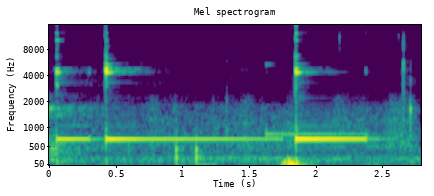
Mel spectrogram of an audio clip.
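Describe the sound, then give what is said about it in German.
Two bright, plucked metallic notes from a kalimba, a small wooden box with plucked metal tines, ring out about a second and a half apart, each sustaining and slowly fading, a widely known notification tone played by a man. The tones are clear, with no voices. “dieses Holzinstrument, dieses kleine so eine kleine Box mit so Zupf Metalldingern, wo drauf rumzupfst und dann kommt dieses äh, mhm. äh, dieser dieser Sound.”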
